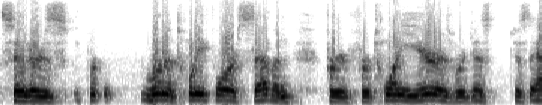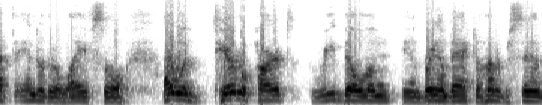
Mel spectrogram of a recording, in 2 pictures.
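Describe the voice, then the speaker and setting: The man keeps very even loudness and fairly even intonation. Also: fairly high pitch for a man, moderate pace. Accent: American. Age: 50s. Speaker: power lineman and hobbyist robot builder. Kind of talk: interview. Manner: hesitant, many fillers.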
